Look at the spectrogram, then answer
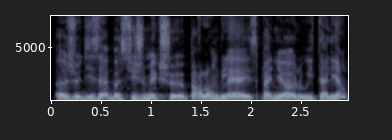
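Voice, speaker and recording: A woman's voice: mid-range voice, fast, mellow. A middle-aged woman from France, a guest in a conversational interview, speaking earnestly and fervently with frequent hesitations. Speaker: podcast guest, association vice-president.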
